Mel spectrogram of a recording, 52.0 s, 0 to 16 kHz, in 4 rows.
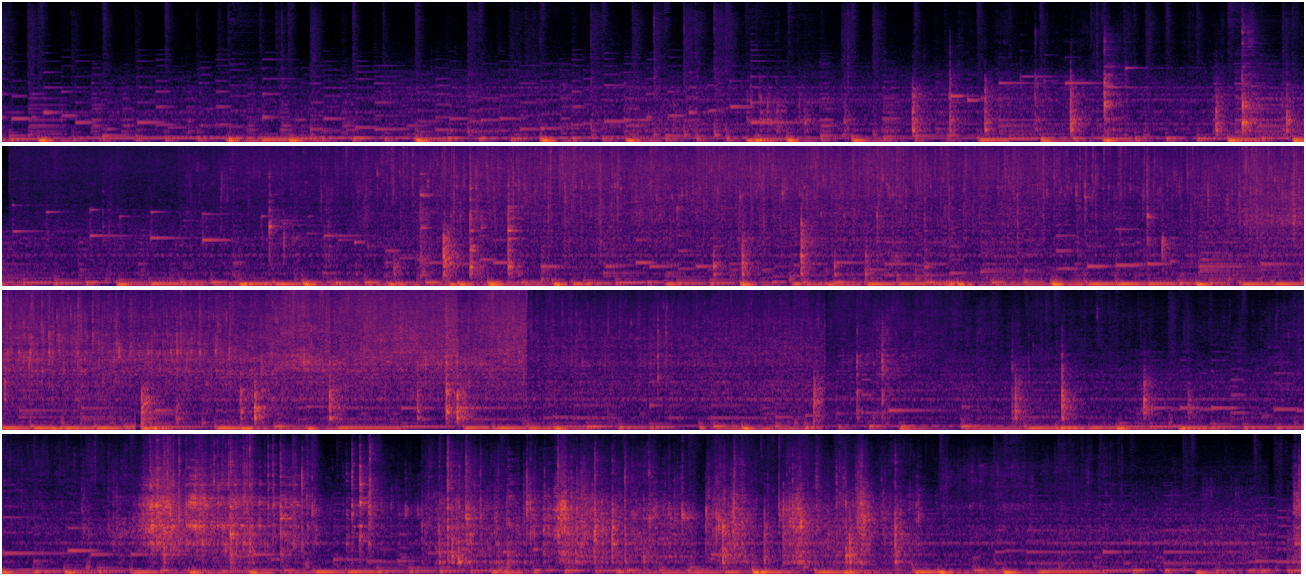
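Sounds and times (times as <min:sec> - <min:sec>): soft background music: 0:00.0 - 0:52.0
utensil knocking against pan: 0:06.3 - 0:11.4, 0:12.1 - 0:13.1, 0:15.4 - 0:19.0, 0:19.8 - 0:30.9, 0:36.1 - 0:38.2
food sizzling in a pan: 0:12.4 - 0:52.0.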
